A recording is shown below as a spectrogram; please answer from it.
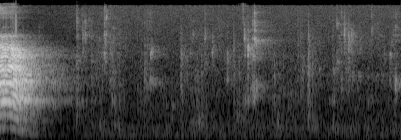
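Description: A short, loud wordless vocal exclamation, then faint clicking mouth sounds of candy being chewed.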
